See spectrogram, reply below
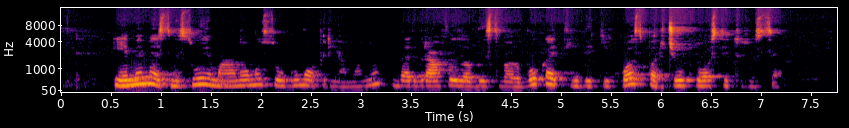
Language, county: Lithuanian, Šiauliai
